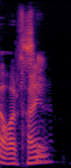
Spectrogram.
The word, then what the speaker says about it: warfarina: como la aspirina y la warfarina, no sé si se pronuncia así. – Sí, la warfarina.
